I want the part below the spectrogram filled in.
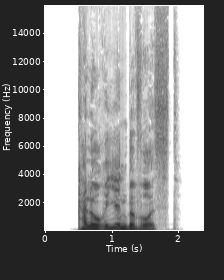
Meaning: calorie-conscious
- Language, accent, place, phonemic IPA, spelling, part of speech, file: German, Germany, Berlin, /kaloˈʁiːənbəˌvʊst/, kalorienbewusst, adjective, De-kalorienbewusst.ogg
